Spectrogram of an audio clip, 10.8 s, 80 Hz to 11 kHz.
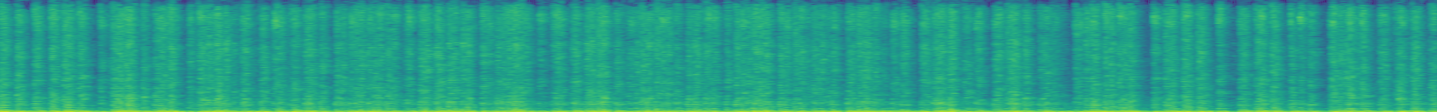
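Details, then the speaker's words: Chevy truck with big-cam V8, on new tune adding timing to the startup table: heavy choppy idle that lopes and wavers in speed; rough, owner thinks idle speed could be raised slightly, cause unconfirmed. "Could probably idle that up to be honest with me. We could probably idle that up just a hair."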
